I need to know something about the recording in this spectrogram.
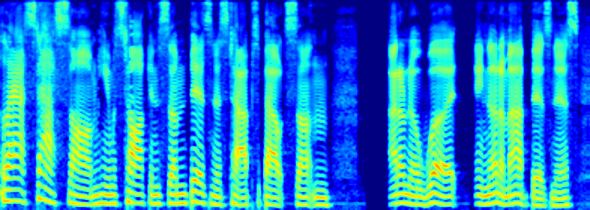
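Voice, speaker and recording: Clear-voiced, surly Old West bartender, acted by a man. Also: medium pitch, moderate pace, a bit bright, no echo, studio quality, lightly acted. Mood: surly, wary. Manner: blunt, folksy, unwelcoming. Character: surly, wary male Wild West saloon bartender. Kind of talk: audio drama acting.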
